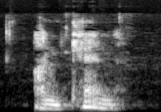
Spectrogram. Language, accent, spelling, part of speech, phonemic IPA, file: English, Southern England, unken, verb, /ʌnˈkɛn/, LL-Q1860 (eng)-unken.wav
- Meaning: To not know, fail to recognise, be ignorant of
